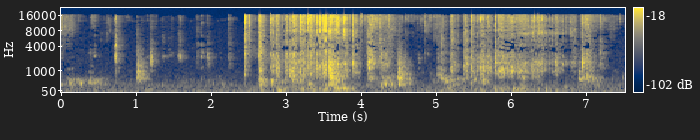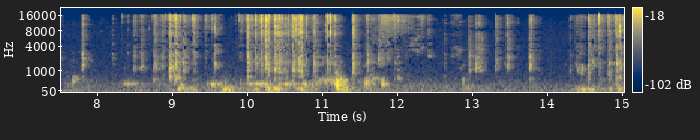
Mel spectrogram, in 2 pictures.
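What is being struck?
Soap bar.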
